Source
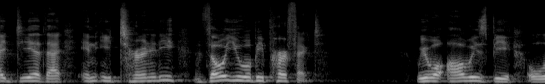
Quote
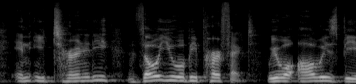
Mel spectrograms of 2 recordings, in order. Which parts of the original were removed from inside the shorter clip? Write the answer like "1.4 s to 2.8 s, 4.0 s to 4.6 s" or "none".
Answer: 3.3 s to 4.1 s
